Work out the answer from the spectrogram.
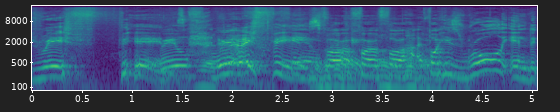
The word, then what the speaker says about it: Ralph Fiennes: You know, I actually only realized how to pronounce Ralph Fiennes. I thought it was Ralph Fiennes my entire life. She was the actor in the film. So just for the correction, is Ralph Fiennes for his role in the Conclave was brilliant, really.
